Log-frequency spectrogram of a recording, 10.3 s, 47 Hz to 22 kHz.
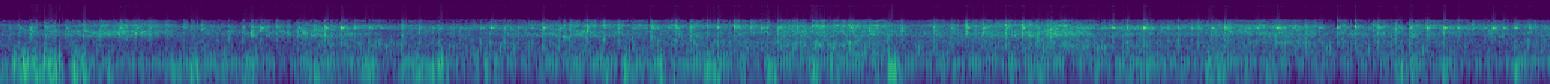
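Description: Husqvarna 240 two-stroke chainsaw running, louder in the first second and then steadier.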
